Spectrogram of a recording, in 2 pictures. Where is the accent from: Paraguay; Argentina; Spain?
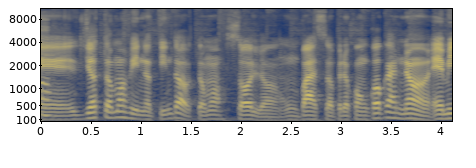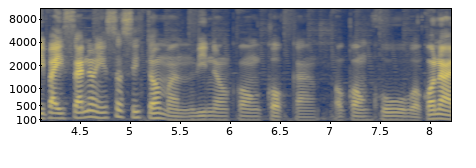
Paraguay; moved away; Yo me acuerdo que un día en mi país estábamos lavando ropa con mi sobrina, hacía un calor como acá, como hoy. Estamos hablando, fregando, viste que en Paraguay tienen que lavar con las manos y con cepillo.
